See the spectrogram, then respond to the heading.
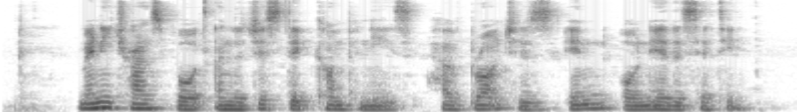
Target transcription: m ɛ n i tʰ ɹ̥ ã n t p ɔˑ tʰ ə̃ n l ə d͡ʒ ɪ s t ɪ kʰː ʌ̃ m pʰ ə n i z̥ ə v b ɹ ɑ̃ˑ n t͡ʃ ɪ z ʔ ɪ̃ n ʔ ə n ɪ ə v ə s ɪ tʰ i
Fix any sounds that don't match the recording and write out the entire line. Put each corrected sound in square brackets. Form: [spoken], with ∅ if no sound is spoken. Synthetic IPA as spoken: m ɛ n i tʰ ɹ̥ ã n [s] p ɔˑ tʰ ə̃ n l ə d͡ʒ ɪ s t ɪ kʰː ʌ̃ m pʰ ə n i z̥ ə v b ɹ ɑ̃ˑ n t͡ʃ ɪ z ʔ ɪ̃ n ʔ ə n ɪ ə [ð] ə s ɪ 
